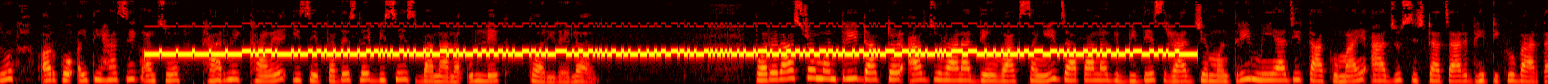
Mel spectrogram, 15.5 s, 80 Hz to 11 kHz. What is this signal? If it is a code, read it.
RTTY (45.45 baud, 170 Hz shift), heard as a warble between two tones, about 1360 Hz centre. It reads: 81747 88 524212 463182 269 659129 827987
